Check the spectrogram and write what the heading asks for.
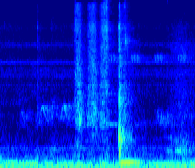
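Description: A knife cutting chunks off a raw green brinjal, with the pieces dropping into a pan of water. The cuts come about once every second and a half, with the clearest one about a second and a half in.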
